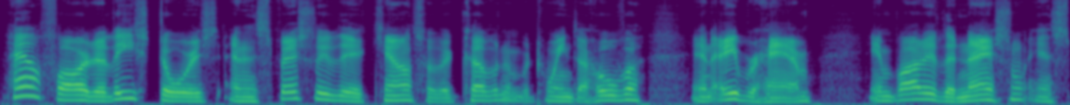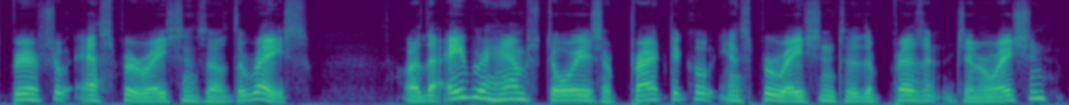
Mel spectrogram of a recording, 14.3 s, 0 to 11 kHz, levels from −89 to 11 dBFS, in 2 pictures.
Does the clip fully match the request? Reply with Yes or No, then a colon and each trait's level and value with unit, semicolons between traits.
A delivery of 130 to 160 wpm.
Yes: average, 150 wpm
